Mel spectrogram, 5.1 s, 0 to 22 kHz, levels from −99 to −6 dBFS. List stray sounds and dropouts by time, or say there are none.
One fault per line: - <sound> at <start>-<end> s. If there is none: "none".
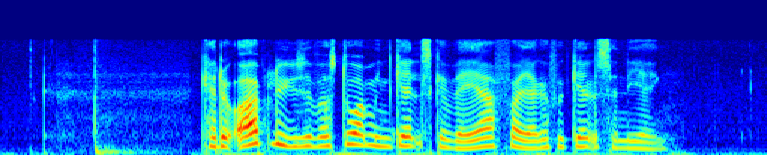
- thud at 0.6-1.1 s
